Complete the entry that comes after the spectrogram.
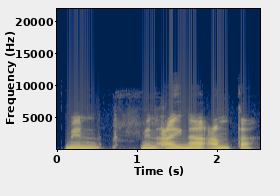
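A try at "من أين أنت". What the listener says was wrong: Very good. Excellent.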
